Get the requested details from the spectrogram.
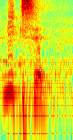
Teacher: é sempre KS nunca o som de x que a gente tá acostumado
